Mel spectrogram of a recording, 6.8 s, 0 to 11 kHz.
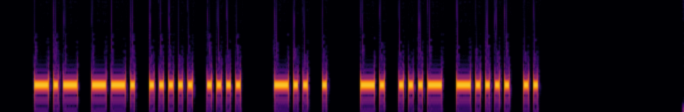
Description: Morse code, heard as a keyed tone, about 25 wpm, 700 Hz. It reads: KG5H DE NV6I
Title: USA Callsign DE Callsign - 4 Characters - 25wpm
